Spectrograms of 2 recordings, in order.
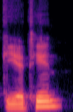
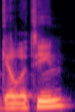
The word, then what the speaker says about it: guillotine: package, say promo code guillotine. Jesus So Christ. that's how I know you're from the Ontario province and not the Quebec province, because it's pronounced guillotine, not guillotine.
